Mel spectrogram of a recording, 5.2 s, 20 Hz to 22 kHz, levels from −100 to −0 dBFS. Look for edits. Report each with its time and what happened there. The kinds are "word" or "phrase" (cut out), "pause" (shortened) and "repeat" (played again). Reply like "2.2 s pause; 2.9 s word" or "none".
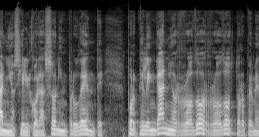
2.8 s word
